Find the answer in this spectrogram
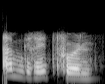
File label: thankful, gendarmerie fem epic; vo; agents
